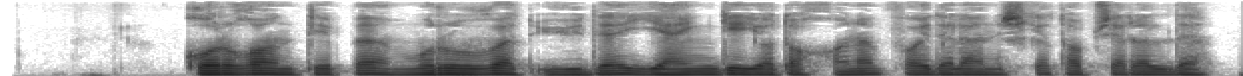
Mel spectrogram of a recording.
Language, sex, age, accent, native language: Uzbek, male, 18-24, Surxondaryo, Uzbek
